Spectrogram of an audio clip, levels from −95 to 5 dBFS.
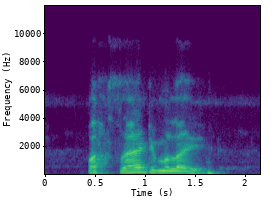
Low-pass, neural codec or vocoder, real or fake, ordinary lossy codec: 7.2 kHz; codec, 16 kHz, 8 kbps, FunCodec, trained on LibriTTS, 25 frames a second; fake; Opus, 32 kbps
